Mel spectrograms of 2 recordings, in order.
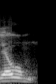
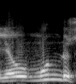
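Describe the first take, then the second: First: The word ends without the -un ending. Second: The word ends with a pronounced -un ending. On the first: A native speaker says it. "தன்மீனோட உச்சரிக்க மாட்டான். கடைசி ஹரக்கத்தை பண்ண மாட்டான்" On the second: A non-native speaker says it. "நாங்க யவ் முண்டு சொல்லுவோம்"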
